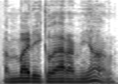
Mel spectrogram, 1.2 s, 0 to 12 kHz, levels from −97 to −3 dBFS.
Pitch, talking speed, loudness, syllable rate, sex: 115 Hz, 255 wpm, -14 LUFS, 5.5 syllables/s, male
